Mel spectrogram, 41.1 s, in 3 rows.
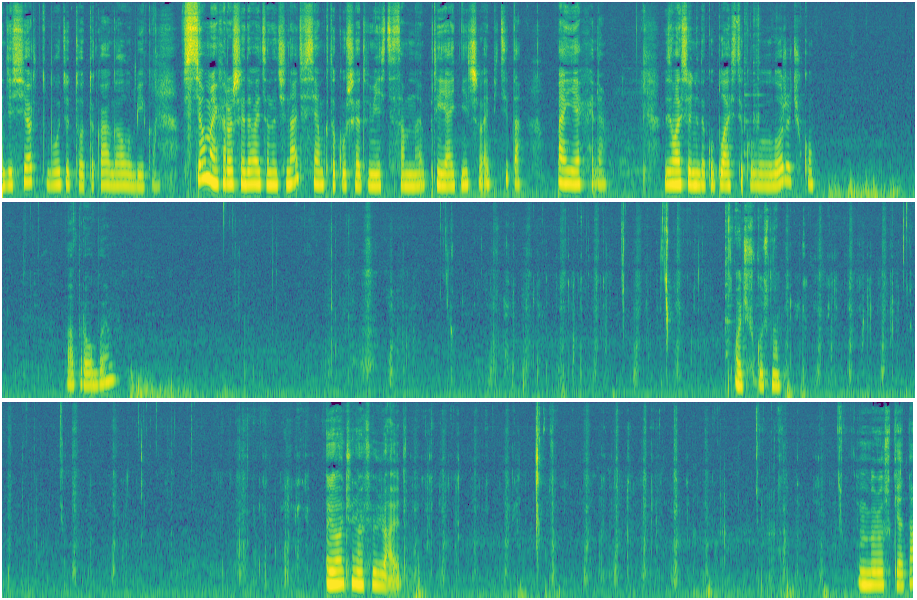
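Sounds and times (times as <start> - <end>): chewing with wet crunches: 18.5 - 24.3, 25.4 - 32.2, 33.4 - 40.3.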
